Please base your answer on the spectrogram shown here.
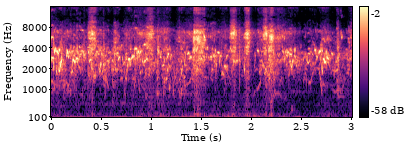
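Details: Pet budgerigars at fruit time: rapid scratchy chirps and bright squawks crowd together in a bubbling chatter, with brief louder peaks.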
